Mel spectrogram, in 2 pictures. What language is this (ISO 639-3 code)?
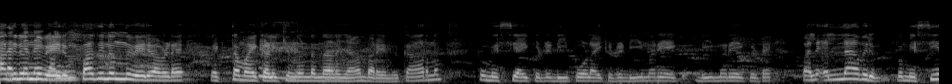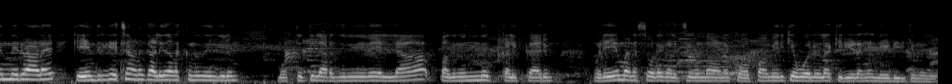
mal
